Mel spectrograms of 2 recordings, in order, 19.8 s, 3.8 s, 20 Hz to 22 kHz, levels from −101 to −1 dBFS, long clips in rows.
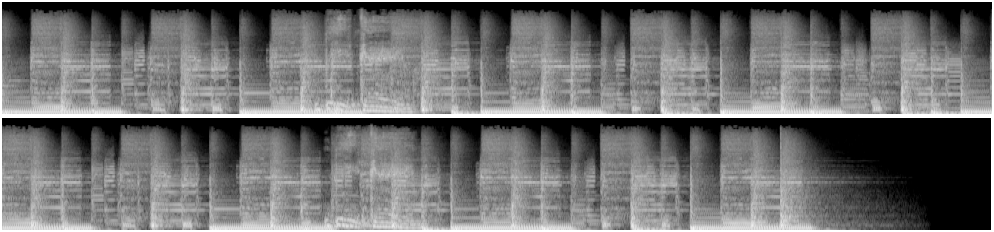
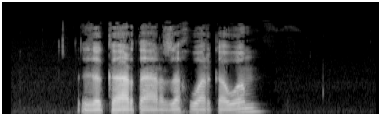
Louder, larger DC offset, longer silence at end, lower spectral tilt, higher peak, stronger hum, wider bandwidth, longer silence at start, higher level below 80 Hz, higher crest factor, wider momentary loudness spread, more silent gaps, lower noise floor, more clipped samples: first, -17 LUFS vs -23 LUFS; neither; first, 1.6 s vs 1.2 s; about the same, -5.5 dB/octave vs -5 dB/octave; about the same, -2 dBFS vs -2 dBFS; neither; first, 15 kHz vs 10.5 kHz; second, 0 s vs 0.8 s; first, -22 dBFS vs -56 dBFS; second, 14 dB vs 26 dB; second, 9 LU vs 13 LU; neither; second, -66 dBFS vs -80 dBFS; neither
